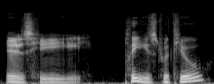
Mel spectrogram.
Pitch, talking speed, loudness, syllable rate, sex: 105 Hz, 140 wpm, -18 LUFS, 3.4 syllables/s, male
